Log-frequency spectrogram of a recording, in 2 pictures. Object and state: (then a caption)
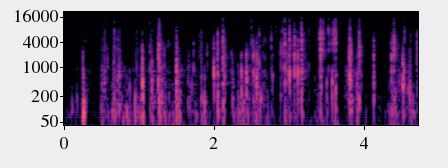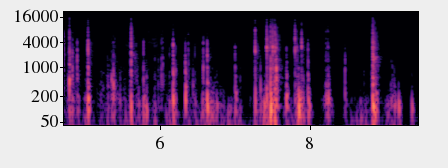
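Plastic parts bag being crinkled and torn. A large printed plastic packaging bag from a LEGO Hero Factory 44022 set, full of parts, is handled and flipped with the fingertips. Dense, bright crinkling and tearing bursts come in quick irregular clusters, with short gaps near the end.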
